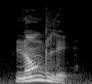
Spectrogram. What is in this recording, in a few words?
"anglais", French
